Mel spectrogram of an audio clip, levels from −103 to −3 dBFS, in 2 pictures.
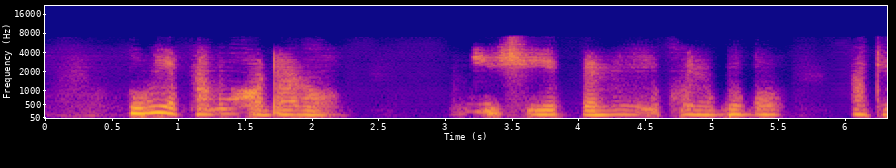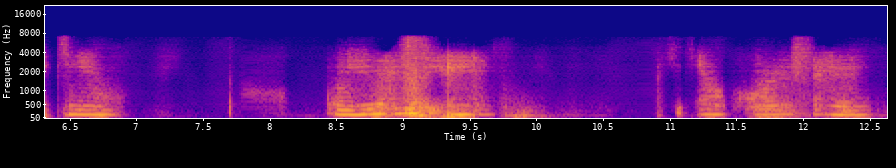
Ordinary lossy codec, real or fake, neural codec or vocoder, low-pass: none; fake; codec, 44.1 kHz, 0.9 kbps, DAC; 7.2 kHz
